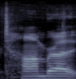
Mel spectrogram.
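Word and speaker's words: timbre: um also completely agree really good timber on the lead there um or tombra you know if you want to say it correctly here technically speaking and what's up dylan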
